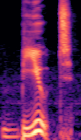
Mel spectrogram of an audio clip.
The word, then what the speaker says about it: butte: Next is butte, that's the pronunciation, B-U-T-E. And that is, it's pronounced the same as the very last word of this episode, but it's spelled a little bit differently.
